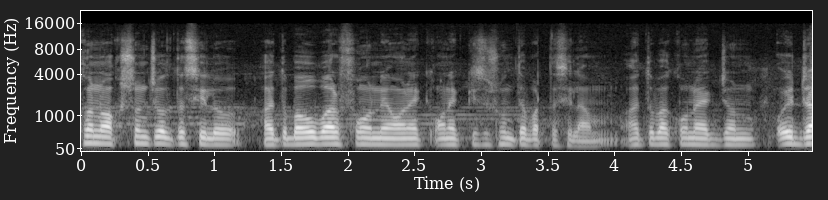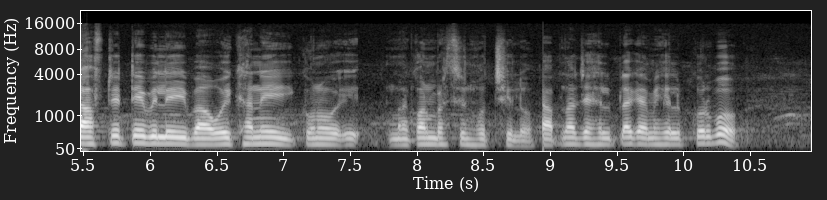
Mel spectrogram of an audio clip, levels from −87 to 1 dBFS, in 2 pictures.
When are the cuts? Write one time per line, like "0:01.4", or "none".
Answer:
0:01.2
0:05.1
0:08.9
